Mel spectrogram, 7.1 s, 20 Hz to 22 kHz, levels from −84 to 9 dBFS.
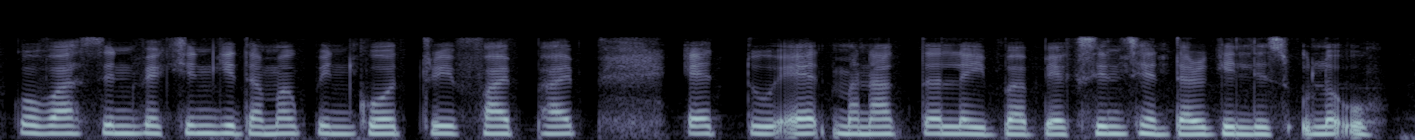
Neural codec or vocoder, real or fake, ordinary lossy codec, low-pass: none; real; none; 7.2 kHz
